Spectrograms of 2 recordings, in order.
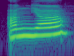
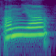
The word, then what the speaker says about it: Anya: Out came Ana. I looked it up or I rather googled how to say it and it's Anya.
